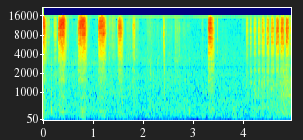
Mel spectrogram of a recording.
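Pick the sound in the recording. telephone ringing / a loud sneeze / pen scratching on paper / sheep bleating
pen scratching on paper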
